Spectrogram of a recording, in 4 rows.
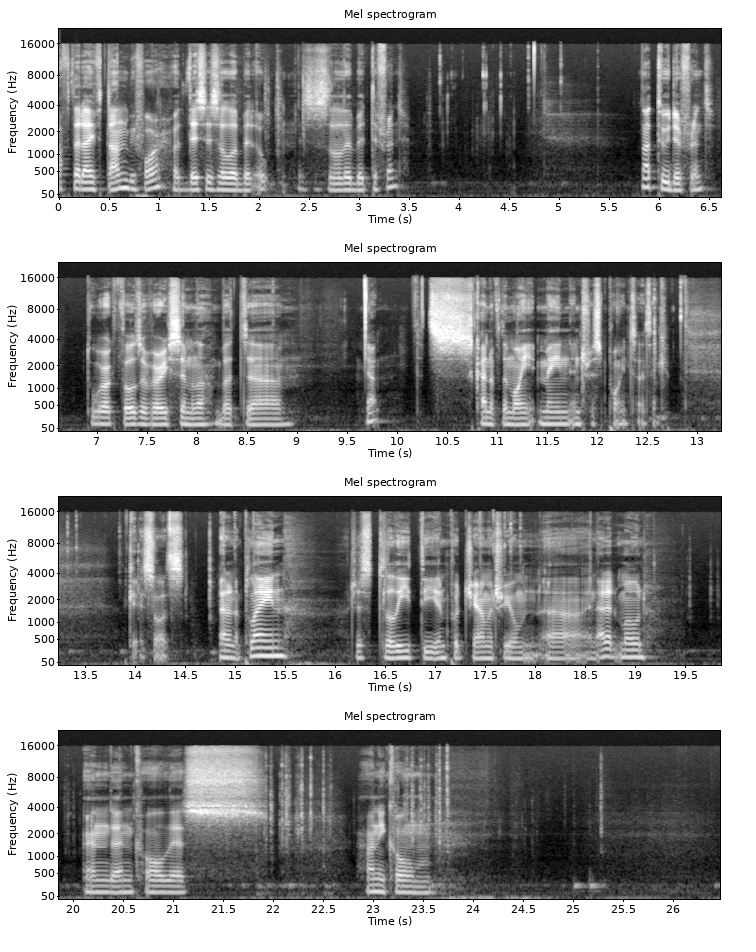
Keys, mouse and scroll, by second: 1.1 space, 2.1 space, 3.8-7.4 drag, 8.4 click, 9.2-9.8 scroll down 1, 9.8-10.1 scroll up 1, 12.3 scroll up 1, 12.6 shift+a, 13.4 shift+click, 14.2 Tab, 14.8 x, 15.0-16.6 drag, 15.5-17.3 scroll up 2, 17.7-19.8 drag, 21.9-24.2 typing.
